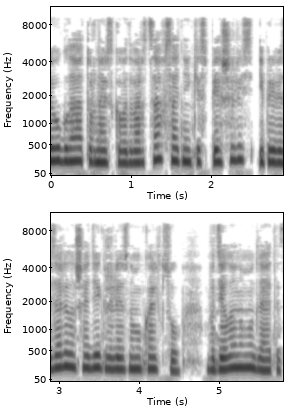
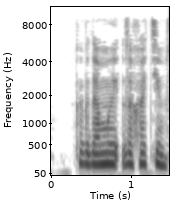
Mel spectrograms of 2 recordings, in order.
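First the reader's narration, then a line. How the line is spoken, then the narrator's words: Plain. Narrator (Russian): сказал принц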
